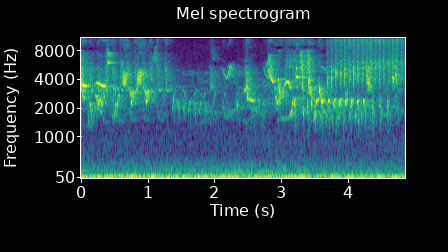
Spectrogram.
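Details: A common nightingale sings a busy stream of rich, varied phrases. A rapid repeated trill runs through the opening second, then fluty slurred notes follow, and a sustained rattling series closes the clip. Faint background hum throughout.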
